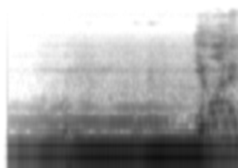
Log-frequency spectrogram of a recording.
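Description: Deep, steady low musical drone that swells in from silence and grows louder, opening a music bed.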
